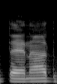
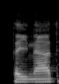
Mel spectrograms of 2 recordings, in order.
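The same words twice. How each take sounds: First: तैनात with one open vowel, "tai-naat" rhyming with "air"; no glide in the first syllable of तैनात; Hindi-Urdu pronunciation. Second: तैनात as "ta-i-naat", with an a-i glide; Marathi pronunciation. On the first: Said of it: "Hindi Urdu में तैनात बोल सकते हो". (तैनात का हिंदी-उर्दू उच्चारण) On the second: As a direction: sound both a and i in तैनात. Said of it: "लेकिन ये तैनात है किसमें?". (तैनात का मराठी उच्चारण) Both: Shown as a demonstration.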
